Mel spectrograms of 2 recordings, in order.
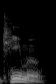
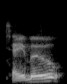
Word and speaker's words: Temu: He laundered his money through Temu. Yeah. Actually, it's pronounced Temu.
